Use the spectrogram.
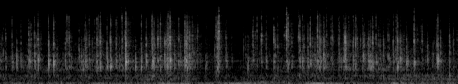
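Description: A white plastic mechanical keyboard is held close to the mic while its keys are typed rapidly with fingertips. The result is a quick, steady patter of crisp, bright clacks centered around 1 kHz, each keystroke dying away almost instantly, with very little low end.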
